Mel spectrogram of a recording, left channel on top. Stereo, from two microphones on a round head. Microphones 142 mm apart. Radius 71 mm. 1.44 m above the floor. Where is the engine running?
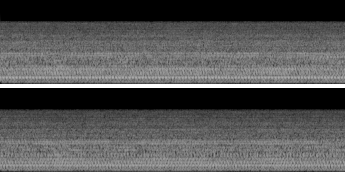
10° left (ahead or behind), 9.5 m.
